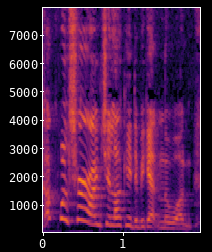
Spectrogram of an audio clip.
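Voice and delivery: high start then fast, shrugging rural Irish lilt; breezy rural Irish attitude. Retold or imitated. Shopkeeper tells her she's lucky to get one, light rural Irish brush-off. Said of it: "his attitude was like".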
